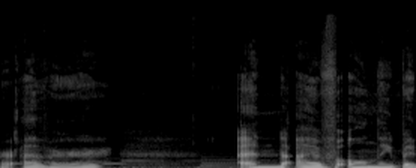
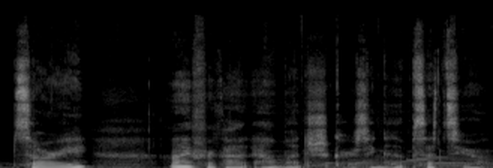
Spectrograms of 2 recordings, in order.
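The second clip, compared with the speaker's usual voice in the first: whisper; 2 semitones lower, 6 dB quieter than usual. Acted. Whispered apology roleplay.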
